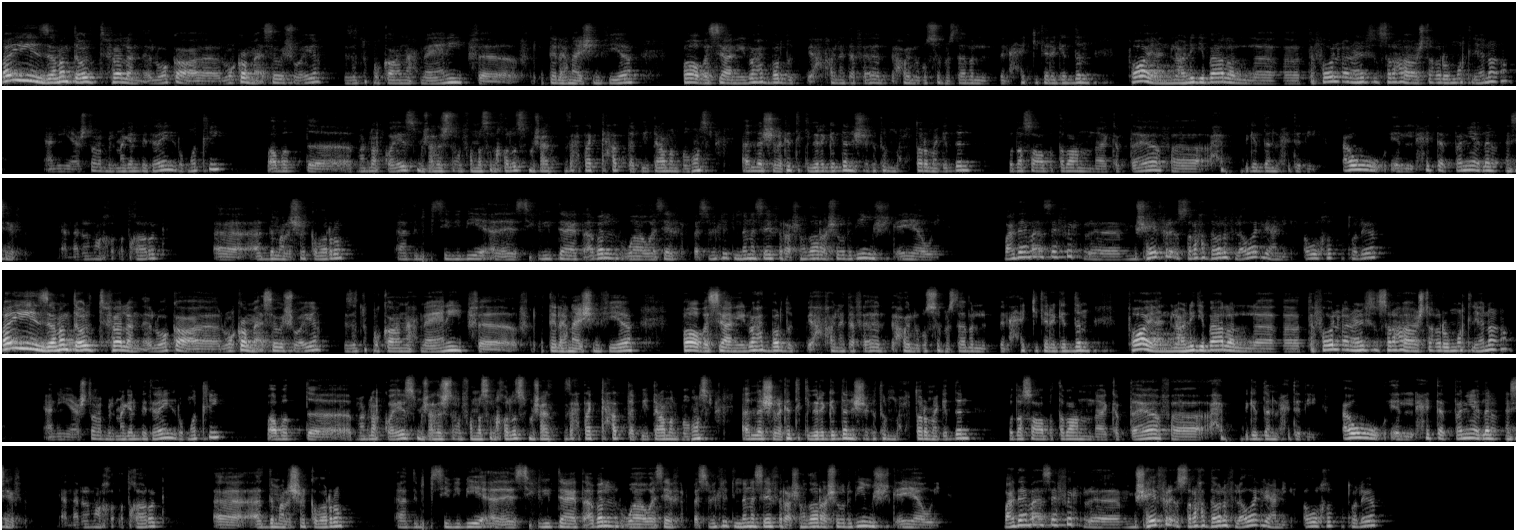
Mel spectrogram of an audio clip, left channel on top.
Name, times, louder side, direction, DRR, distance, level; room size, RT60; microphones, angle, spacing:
voice 1, 0.0-15.1 15.6-17.3 17.8-24.8 25.2-28.3 28.5-30.5 30.9-31.8 32.4-33.7 34.2-39.7 40.3-44.0, right 4 dB, 70° right, 0.7 m, -29 dB
11.5 x 6.7 x 4.0 m
head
